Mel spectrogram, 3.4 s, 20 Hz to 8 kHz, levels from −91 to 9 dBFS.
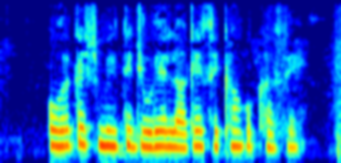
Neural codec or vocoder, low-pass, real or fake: none; 7.2 kHz; real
